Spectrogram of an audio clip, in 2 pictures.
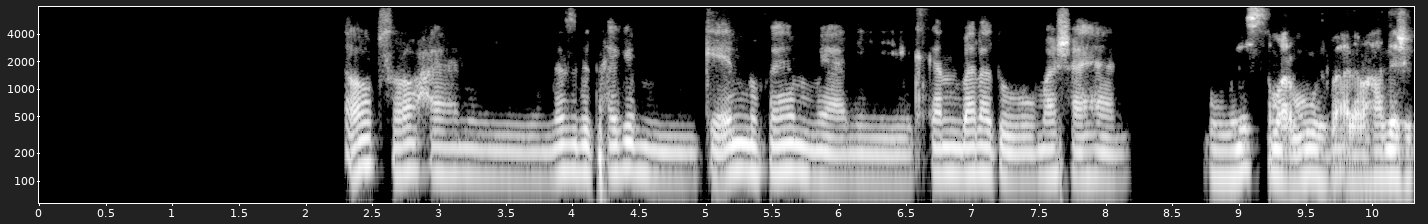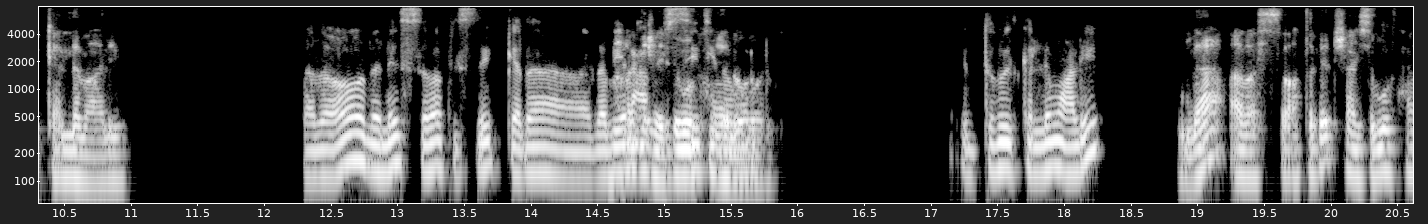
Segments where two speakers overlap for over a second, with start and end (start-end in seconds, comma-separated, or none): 14.6-15.8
